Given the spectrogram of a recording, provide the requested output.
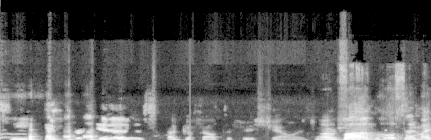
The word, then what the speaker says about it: gefilte: go here we go we're going to fill the fish is how you say it gefilte carrots on top and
